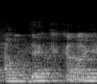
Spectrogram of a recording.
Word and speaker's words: Ambedkar: Ambedkar, let me pronounce it right, Ambedkar, yeah, to develop a constitution for India.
